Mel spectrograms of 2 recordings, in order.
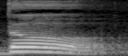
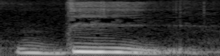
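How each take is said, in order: First: It is said in the before-consonant form. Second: It is said in the before-vowel form. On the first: The next word starts with a consonant sound. "When we talk about consonant sounds, ... we pronounce it as the" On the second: The next word starts with a vowel sound. "when we are using it before the uh, vowel sounds, we pronounce it as the"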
